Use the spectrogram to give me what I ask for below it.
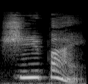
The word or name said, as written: shi1bai4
